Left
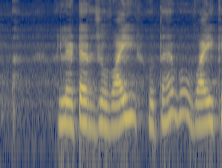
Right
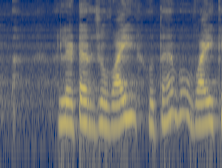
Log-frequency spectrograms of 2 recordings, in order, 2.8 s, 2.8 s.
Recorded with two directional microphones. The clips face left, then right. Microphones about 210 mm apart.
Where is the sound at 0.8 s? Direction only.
15° left (ahead or behind).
